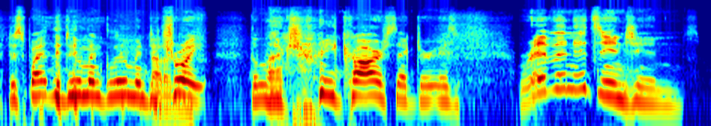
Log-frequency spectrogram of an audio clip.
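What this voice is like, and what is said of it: Usual voice. Nothing is said of it.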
